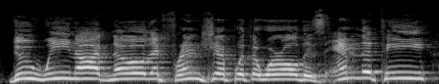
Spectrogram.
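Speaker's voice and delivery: high, thundering shout; prophetic unction. Acted. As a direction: denounce them like an Old Testament prophet. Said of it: "delivered with prophetic unction".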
